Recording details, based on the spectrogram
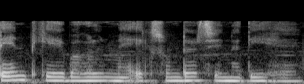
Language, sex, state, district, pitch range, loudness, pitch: Hindi, female, Arunachal Pradesh, Lower Dibang Valley, 165-175 Hz, -16 LUFS, 170 Hz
